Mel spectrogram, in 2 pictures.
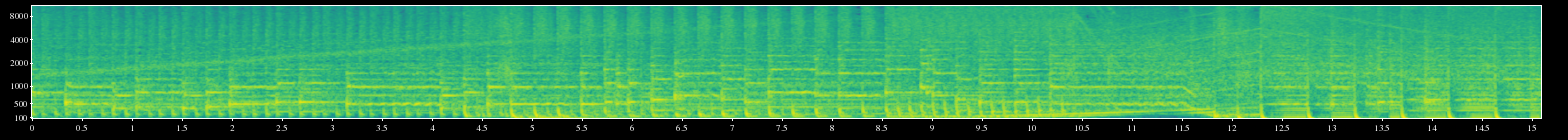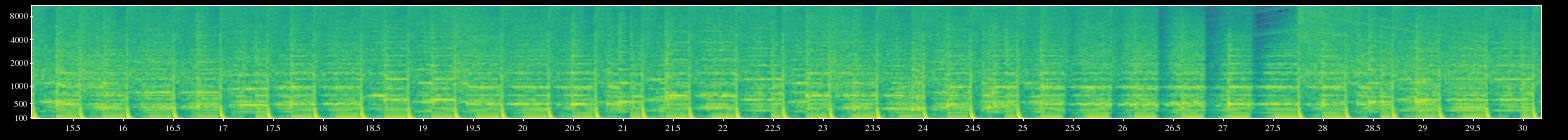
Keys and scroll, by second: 13.0 Return.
